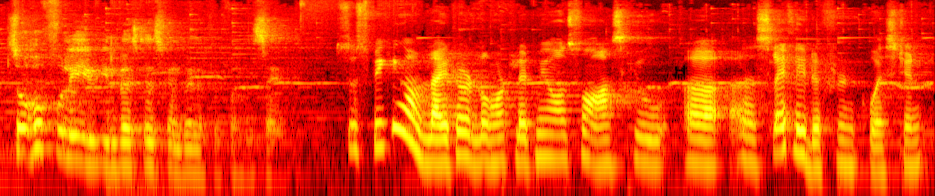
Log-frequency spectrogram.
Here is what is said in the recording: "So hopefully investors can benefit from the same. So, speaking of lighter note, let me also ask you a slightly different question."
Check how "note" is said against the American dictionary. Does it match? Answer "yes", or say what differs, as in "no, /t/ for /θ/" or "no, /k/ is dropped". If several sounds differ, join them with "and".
no, /l/ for /n/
